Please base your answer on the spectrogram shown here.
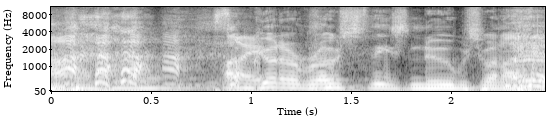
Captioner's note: laughing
